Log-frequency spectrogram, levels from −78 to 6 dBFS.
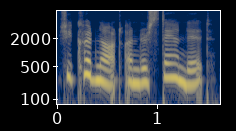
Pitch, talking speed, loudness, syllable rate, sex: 250 Hz, 185 wpm, -17 LUFS, 4.6 syllables/s, female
